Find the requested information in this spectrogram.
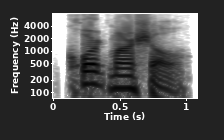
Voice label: "court martial", American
